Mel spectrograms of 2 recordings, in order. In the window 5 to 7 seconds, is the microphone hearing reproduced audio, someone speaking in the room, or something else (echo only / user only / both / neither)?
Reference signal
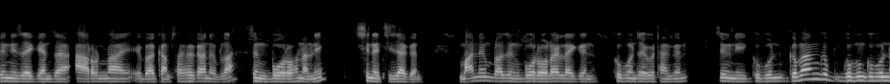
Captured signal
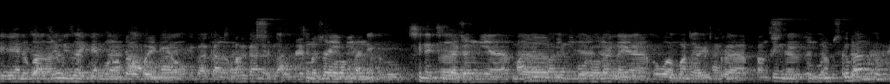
both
